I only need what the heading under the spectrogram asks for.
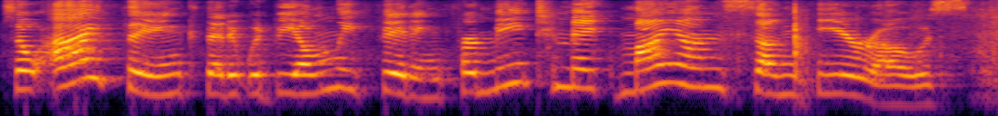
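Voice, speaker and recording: A raised, projected voice at a moderate pace, with very wide pitch swings and noticeable background noise. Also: woman, high pitch for a woman. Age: 60s. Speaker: teacher and speaker. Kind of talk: casual video monologue. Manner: animated.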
